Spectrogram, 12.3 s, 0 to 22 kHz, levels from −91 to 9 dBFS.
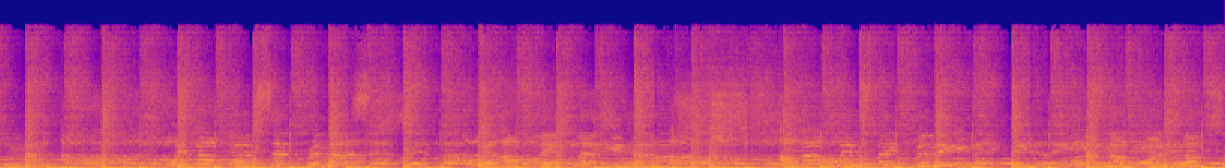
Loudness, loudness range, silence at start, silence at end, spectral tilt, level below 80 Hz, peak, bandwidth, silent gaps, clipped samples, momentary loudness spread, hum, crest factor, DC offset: -14 LUFS; 1 LU; 0 s; 0 s; -4.5 dB/octave; -16 dBFS; 0 dBFS; 19.5 kHz; none; under 0.1%; 2 LU; none; 12 dB; under 0.1%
